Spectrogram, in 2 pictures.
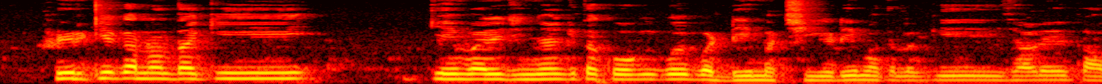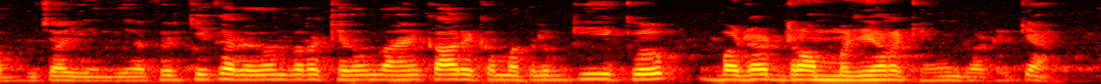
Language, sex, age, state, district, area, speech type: Dogri, male, 30-45, Jammu and Kashmir, Jammu, rural, spontaneous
